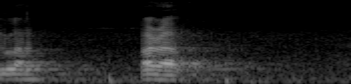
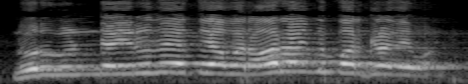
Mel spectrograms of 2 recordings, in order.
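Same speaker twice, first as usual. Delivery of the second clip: impassioned preaching; 12 semitones higher, 13 dB louder than usual. Acted. Preacher to congregation about the widow, full-force preaching. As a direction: lift your voice as a preacher crying out for the widow.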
